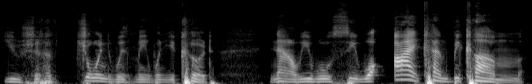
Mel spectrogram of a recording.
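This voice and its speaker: A man's voice: medium pitch, very animated, unhurried, no echo. A man voicing a scheming, sneering female sorceress villain in a storybook tale. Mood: gloating. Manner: sneering, gloating.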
